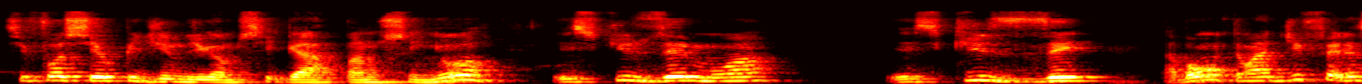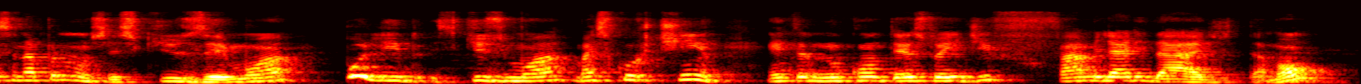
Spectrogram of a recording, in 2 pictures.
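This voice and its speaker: A man teaching French in a live online lesson, greeting viewers and drilling pronunciation slowly. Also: fairly high pitch, big pitch swings, warm tone, reverberant. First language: Portuguese.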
